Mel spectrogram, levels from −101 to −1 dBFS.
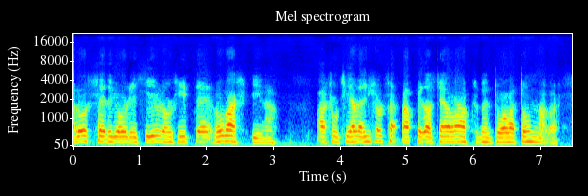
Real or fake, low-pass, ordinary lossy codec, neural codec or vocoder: fake; 19.8 kHz; none; codec, 44.1 kHz, 2.6 kbps, DAC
